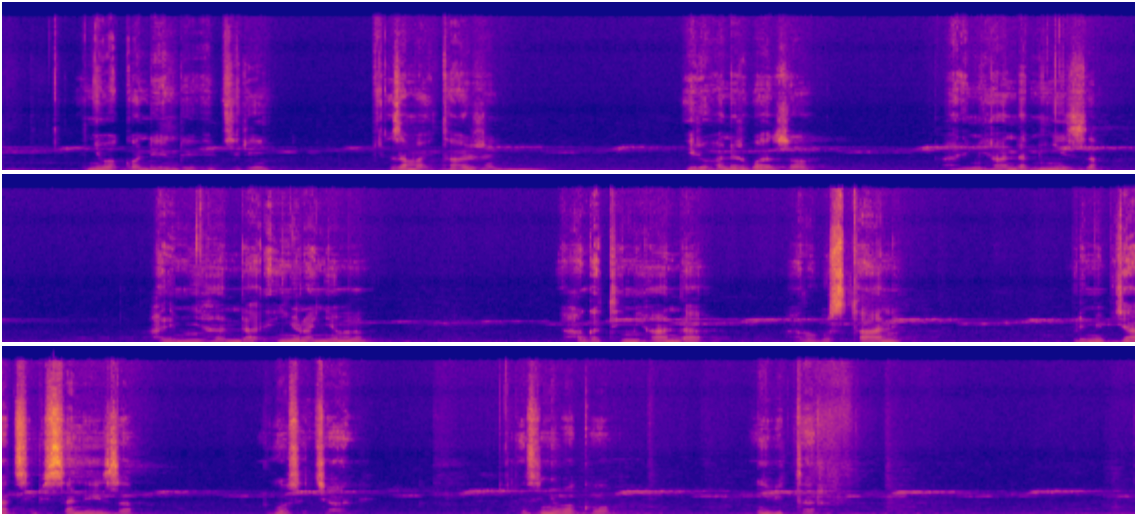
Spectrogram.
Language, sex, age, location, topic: Kinyarwanda, male, 36-49, Huye, health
